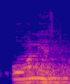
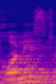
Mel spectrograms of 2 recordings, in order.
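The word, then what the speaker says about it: honest: এটা এইচ দিন উচ্চারণ কি অনেস্ট, অ, অনেস্ট, হনেস্ট নয় অনেস্ট, অ, অর্থাৎ স্বরধ্বনি আমরা করব এন।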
